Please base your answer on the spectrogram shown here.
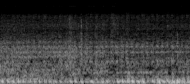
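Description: A motorbike on the road runs with a steady, loud, rumbling engine throughout.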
